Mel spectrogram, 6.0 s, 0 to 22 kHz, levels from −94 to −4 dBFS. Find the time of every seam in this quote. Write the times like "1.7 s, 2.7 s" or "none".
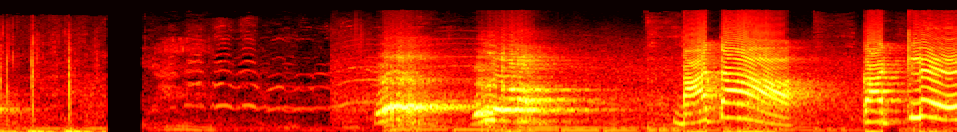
4.3 s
